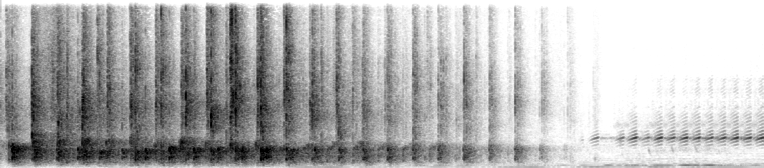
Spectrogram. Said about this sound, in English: Can we give a little round of applause to Professor Mark Howden?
